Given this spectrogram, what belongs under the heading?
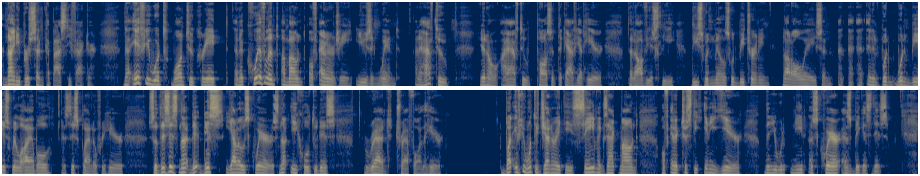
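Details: Stuttering in an adult Dutch man who says he stutters audibly all the time, with a stutter in which he hangs up between his words; word repetitions in this stretch.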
